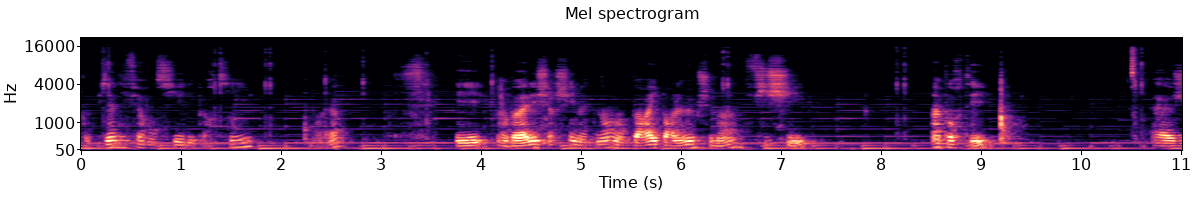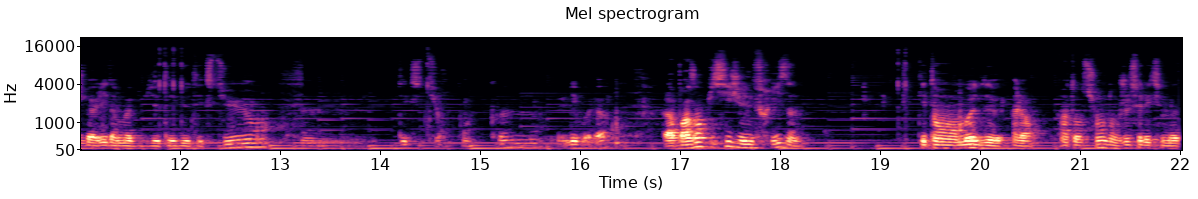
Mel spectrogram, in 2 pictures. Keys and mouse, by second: 2.4 middle click, 6.4 click, 8.2 click, 10.5 click, 19.2 click.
